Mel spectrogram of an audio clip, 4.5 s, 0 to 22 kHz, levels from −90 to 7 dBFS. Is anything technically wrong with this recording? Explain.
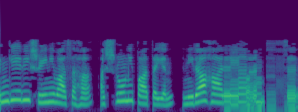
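Yes, three things stand out in this speech clip.

Right through the clip the sound has a watery, swirly quality, with nothing above about 5.8 kHz. That's most likely MP3 compression, and a pretty starved encode, which fits a bitrate around 24 kbps. At that budget the encoder drops weak frequency lines, which then flicker on and off from frame to frame, and it cuts the treble at a fixed point. The damage is plainly audible, and you can hear it on sibilants and on the smeared attacks.

At 2.26 s, just after "श्रीनिवासः अश्रूणि", there's a pre-echo: a short hiss of about 15 ms sitting in front of an attack. The codec spreads its quantisation noise across a whole block, so when a sharp onset lands late in one, the noise sized for the loud part spills into the quiet moment before it. The attack itself comes across softened.

From 3.36 s to the end, around 4.47 s, the sound turns into a rigid, metallic buzz at 66.8 Hz. 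It likely comes from robotic sound from repeated short buffers. Most of that stretch is the same short chunk of audio played over and over while the real material gets skipped. A repeat rate of 66.8 Hz fits a chunk of about 15 ms, and that repetition is what sets the buzz.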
